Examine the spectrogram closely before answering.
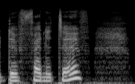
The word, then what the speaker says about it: definitive: There are four syllables for definitive. The main stress is the second syllable fin.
